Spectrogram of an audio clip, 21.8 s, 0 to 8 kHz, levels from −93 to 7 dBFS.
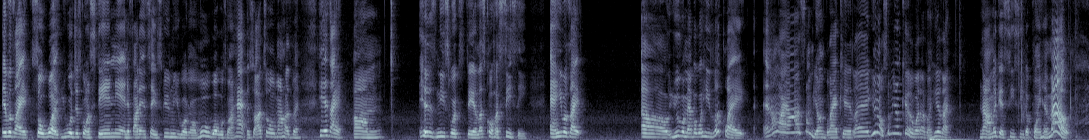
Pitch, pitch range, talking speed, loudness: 200 Hz, 175-230 Hz, 230 wpm, -26 LUFS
